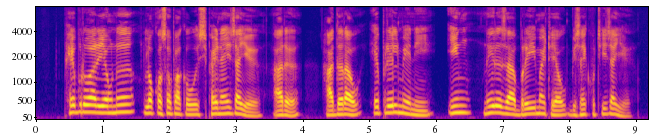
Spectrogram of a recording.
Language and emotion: Bodo, neutral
